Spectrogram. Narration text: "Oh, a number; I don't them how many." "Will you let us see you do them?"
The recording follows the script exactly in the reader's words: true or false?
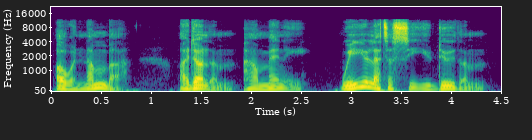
true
